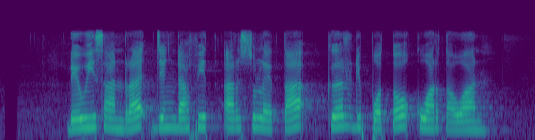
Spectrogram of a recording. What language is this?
Sundanese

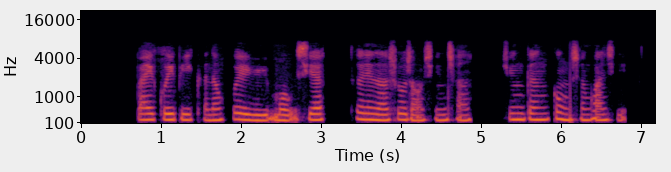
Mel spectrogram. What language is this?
Chinese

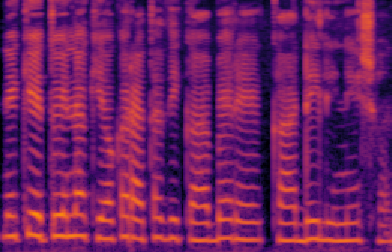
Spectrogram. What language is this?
Kikuyu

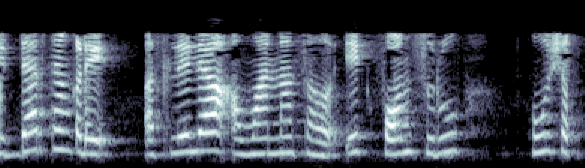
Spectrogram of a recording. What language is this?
Marathi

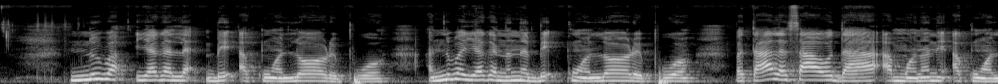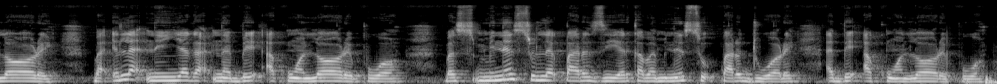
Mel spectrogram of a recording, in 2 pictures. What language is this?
Southern Dagaare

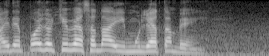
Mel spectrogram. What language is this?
Portuguese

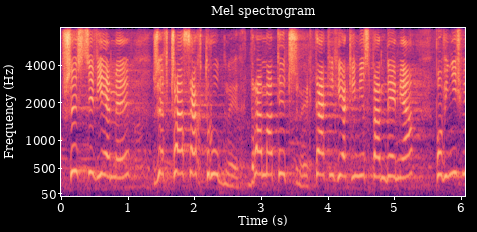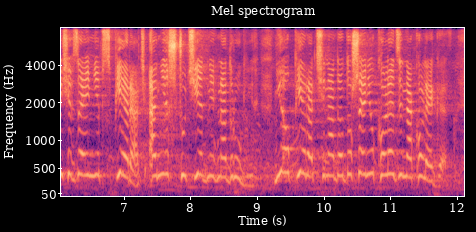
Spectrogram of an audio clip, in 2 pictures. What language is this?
Polish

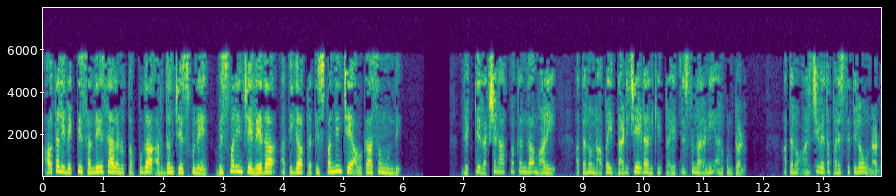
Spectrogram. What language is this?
Telugu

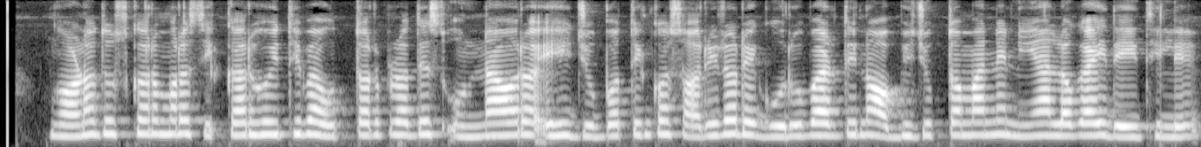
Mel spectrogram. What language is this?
Odia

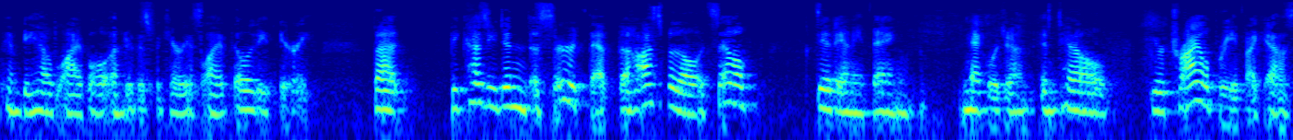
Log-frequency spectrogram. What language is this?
English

